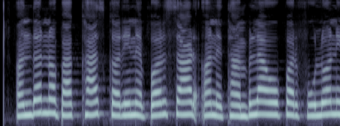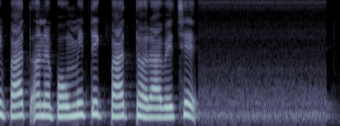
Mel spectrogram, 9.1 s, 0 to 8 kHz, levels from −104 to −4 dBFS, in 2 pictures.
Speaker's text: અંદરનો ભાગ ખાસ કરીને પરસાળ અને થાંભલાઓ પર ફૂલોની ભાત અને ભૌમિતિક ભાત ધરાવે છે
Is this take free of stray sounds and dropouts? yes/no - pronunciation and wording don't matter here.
yes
